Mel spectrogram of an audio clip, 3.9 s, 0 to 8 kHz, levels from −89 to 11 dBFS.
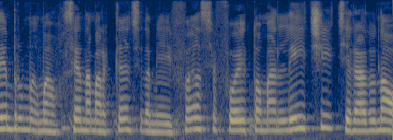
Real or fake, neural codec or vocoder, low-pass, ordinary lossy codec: real; none; none; none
